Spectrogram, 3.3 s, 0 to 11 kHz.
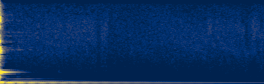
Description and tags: pinger 3 coconut piano
bing, blue, blush, boom, dare, death, move, now, piano, tong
